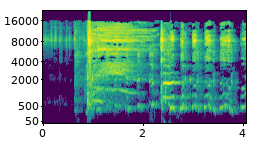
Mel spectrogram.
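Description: A sudden sharp cough-like vocal outburst about a second in, followed by laughter in short, rapid bursts.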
